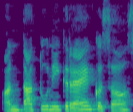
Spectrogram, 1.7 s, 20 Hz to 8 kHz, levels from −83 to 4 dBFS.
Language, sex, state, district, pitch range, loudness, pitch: Konkani, female, Goa, North and South Goa, 210-235 Hz, -17 LUFS, 225 Hz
